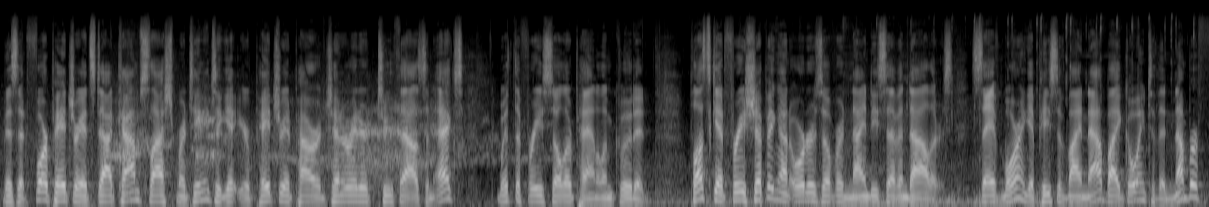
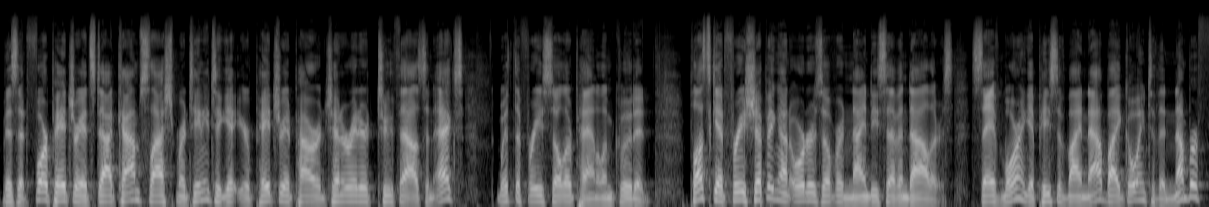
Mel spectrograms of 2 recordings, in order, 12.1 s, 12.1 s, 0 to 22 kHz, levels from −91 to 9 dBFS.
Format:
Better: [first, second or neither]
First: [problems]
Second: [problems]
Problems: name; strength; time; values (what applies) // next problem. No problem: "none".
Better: second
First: traffic noise; noticeable; throughout; 20 dB below the speech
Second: none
